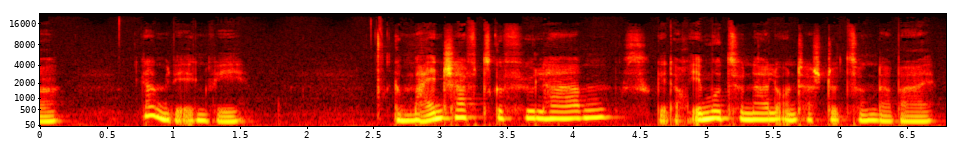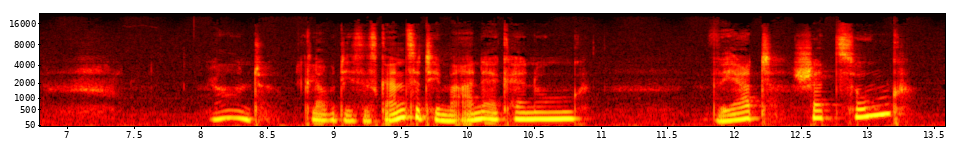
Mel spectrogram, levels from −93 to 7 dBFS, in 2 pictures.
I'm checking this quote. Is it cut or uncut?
cut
